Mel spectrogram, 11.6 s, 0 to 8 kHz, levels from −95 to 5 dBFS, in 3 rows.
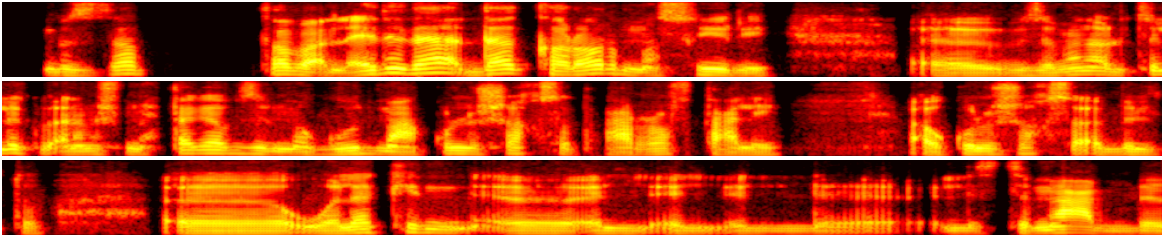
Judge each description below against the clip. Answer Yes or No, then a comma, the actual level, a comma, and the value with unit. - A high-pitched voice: No, low, 105 Hz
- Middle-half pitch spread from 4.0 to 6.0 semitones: Yes, average, 5.1 semitones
